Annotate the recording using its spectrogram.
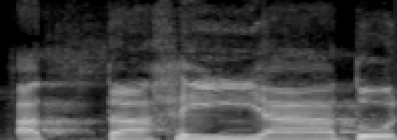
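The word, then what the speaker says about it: التحيات: আত্তাহিয়াতু, এটা হলো বড় হা, হলকের মাঝখান হয়তো উচ্চারণ হবে।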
